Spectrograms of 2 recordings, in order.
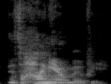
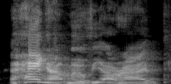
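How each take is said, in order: First: Said in the usual way. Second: Loud, high-pitched exclamation; emphatic shout. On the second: Real, not acted. Emphatic exclamation of the main point.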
